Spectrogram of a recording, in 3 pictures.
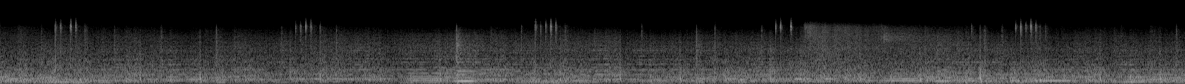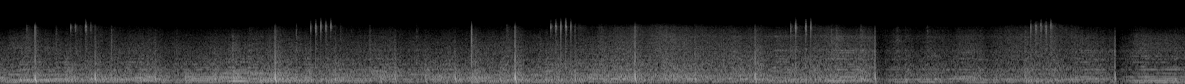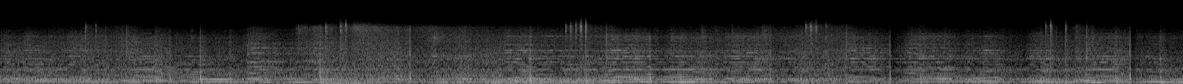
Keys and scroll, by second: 2.4 shift+F2, 12.2 Caps_Lock, 14.4 p, 15.9 space, 16.1 s, 20.5 space, 20.5 f, 21.4 space, 21.9 Return, 24.4 shift+4, 26.9 1, 29.9 BackSpace, 31.0 ,.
